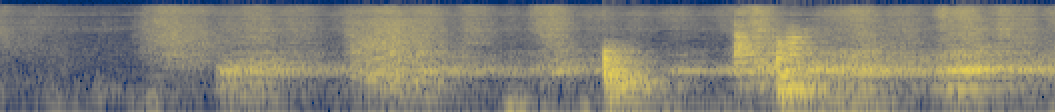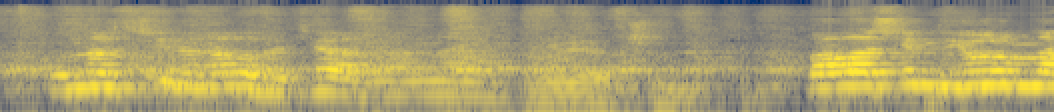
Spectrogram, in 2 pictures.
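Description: A rolling pin thumps lightly on a wooden board.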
